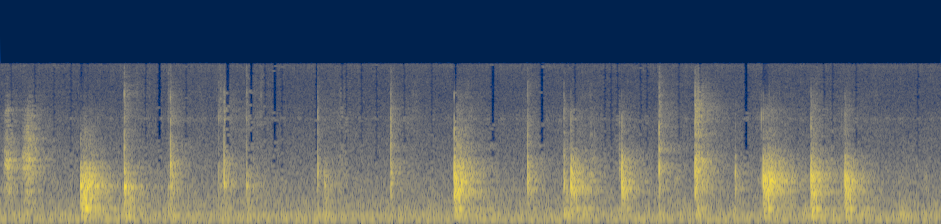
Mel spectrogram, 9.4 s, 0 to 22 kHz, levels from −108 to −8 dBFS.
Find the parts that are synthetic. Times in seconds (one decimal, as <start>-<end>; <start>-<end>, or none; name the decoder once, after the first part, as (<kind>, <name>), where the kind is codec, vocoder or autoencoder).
none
